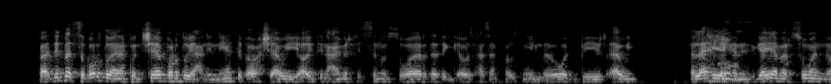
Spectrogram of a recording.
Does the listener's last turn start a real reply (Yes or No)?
No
